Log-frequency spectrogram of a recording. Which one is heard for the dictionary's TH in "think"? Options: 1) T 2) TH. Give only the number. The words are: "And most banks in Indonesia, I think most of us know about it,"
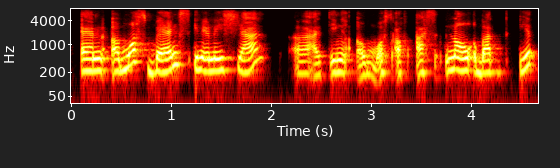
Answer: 1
